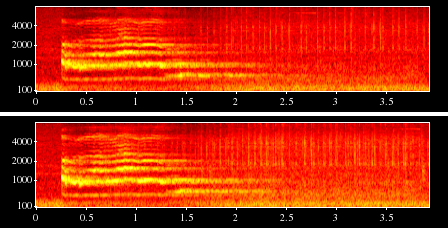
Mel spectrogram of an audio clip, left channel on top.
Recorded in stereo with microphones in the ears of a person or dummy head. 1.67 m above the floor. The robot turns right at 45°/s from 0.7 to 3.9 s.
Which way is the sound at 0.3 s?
10° right.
